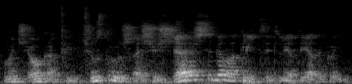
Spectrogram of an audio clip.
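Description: A man in his thirties doing a self-mocking, deadpan stand-up routine on a bar stage. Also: medium pitch, a little fast, recorded from a distance. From Siberia. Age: 30s. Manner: deadpan, self-mocking, acts out other voices. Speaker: stand-up comedian. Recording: roomy live bar recording from afar.

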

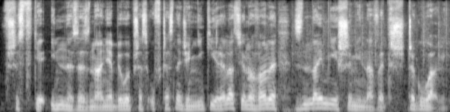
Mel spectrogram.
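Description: A man's voice: lowish voice, lively intonation, measured pace, slight background noise. A man hosting a podcast, reading scripted true-crime narration. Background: faint music.

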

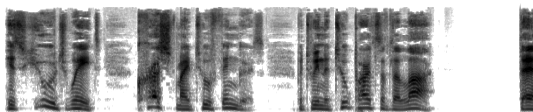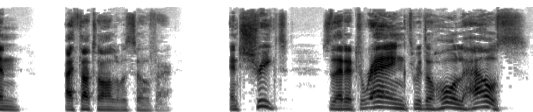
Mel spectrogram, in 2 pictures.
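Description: A man's voice: medium pitch, very animated, unhurried, a bit bright, no room sound, clean studio sound. A man co-hosting a comedy podcast, reading a story aloud and playfully breaking off to riff. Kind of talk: story reading broken up by comic banter.

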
